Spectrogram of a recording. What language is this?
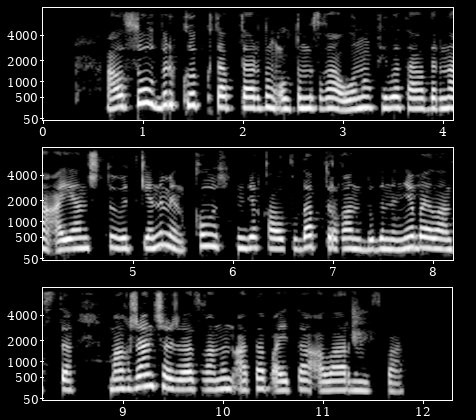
Kazakh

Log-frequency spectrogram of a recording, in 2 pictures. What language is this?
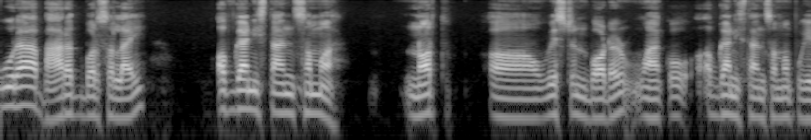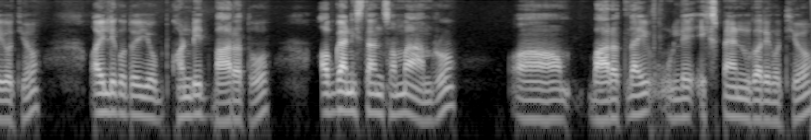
Nepali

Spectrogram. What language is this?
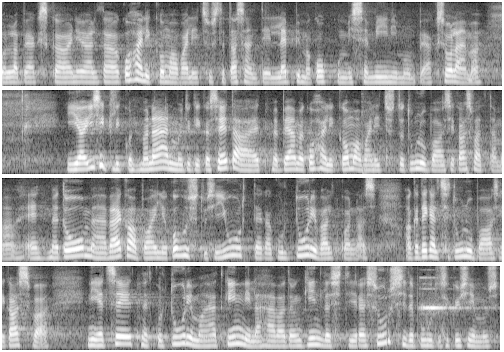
Estonian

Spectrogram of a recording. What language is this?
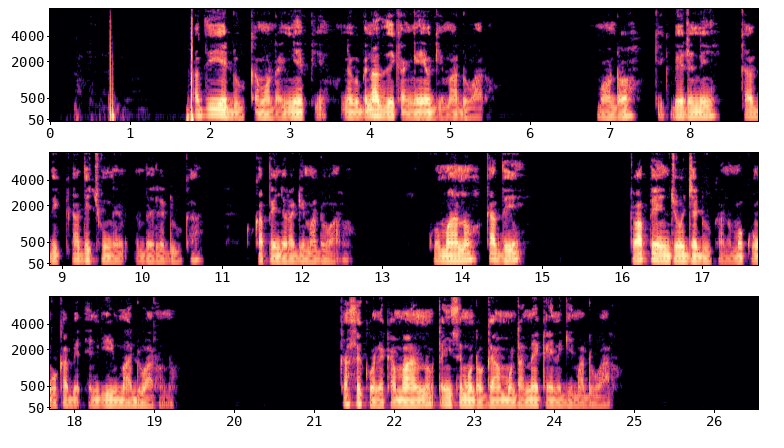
Luo (Kenya and Tanzania)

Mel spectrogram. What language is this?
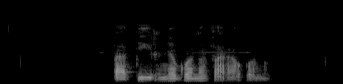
Gbaya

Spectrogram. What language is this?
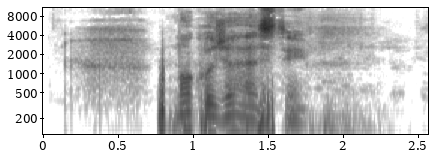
Persian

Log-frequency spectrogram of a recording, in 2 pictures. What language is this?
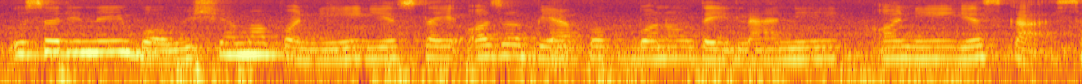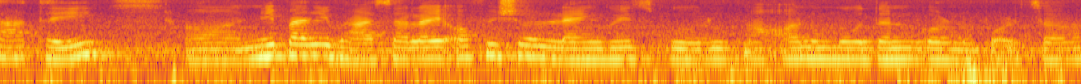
Nepali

